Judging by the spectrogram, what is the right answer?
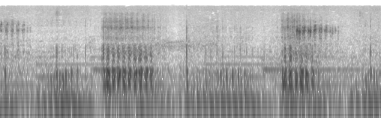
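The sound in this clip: A cat purring: a low, rough, continuous rumble that swells and eases in a steady rhythm with each breath, fairly loud and alone, with no talk.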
